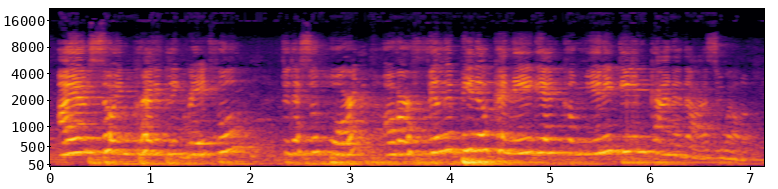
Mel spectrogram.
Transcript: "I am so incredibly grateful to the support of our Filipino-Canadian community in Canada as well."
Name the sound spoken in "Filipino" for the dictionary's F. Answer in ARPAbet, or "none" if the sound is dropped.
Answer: F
